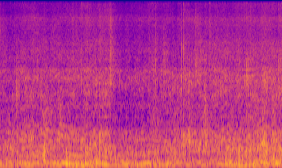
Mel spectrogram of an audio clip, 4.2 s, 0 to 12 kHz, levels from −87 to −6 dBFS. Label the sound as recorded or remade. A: remade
